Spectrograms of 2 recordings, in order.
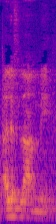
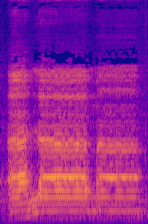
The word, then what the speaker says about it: Alif Lam Mim: and this other Madda, I wouldn't know that this is pronounced as Alif Lam Mim. I might pronounce it as Alama. Okay. Or if I don't even know that much, I might pronounce this as Alima.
